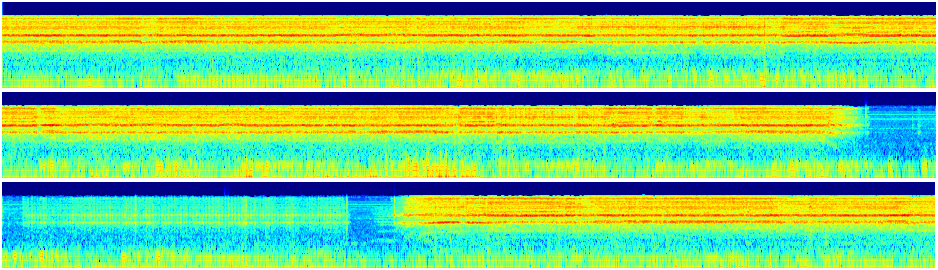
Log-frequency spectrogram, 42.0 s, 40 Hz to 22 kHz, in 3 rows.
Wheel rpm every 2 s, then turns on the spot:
160, 160, 160, 160, 160, 160, 160, 160, 160, 160, 160, 160, 160, 50, 20, 20, 20, 140, 160, 160, 160.
28-34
